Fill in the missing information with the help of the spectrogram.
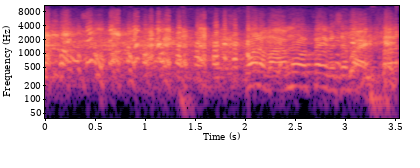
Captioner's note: stammering; laughter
